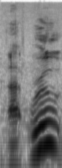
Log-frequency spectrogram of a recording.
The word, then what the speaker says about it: rue: verb just like kangaroo that's the correct pronunciation kangaroo rue simply means to regret what do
